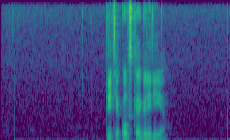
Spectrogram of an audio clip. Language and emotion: Russian, neutral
